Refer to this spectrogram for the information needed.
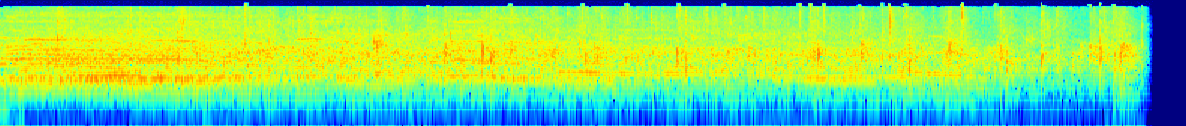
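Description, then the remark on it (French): A crowd bursts into sustained applause with cheering and whoops to congratulate a couple, dense clapping filling the whole stretch at steady loudness before cutting off abruptly near the end. “Non, on peut applaudir là”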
